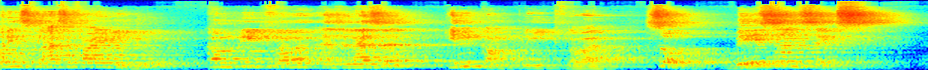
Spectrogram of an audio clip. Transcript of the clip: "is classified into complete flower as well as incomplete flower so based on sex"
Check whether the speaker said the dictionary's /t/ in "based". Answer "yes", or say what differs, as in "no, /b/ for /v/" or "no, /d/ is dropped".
no, /t/ is dropped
